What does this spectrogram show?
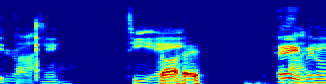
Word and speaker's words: tae: tae. T-A. Hi. Hey, we don't allow that kind of T-A-E. language. No, I'm just kidding. Clean it up. Tae is the word Scheisse, for merd.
